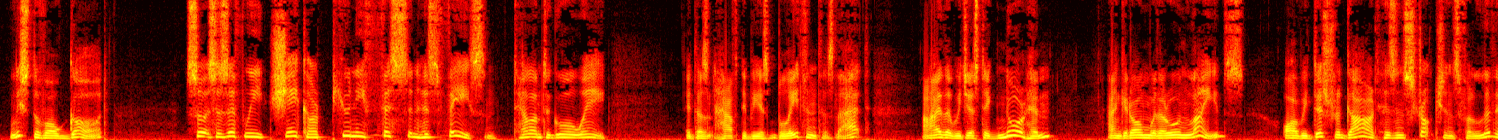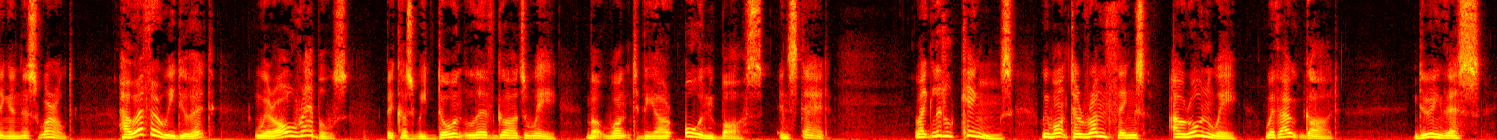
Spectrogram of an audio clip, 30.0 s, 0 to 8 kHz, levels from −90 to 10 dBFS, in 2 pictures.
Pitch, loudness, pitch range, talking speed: 130 Hz, -15 LUFS, 105-170 Hz, 180 wpm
